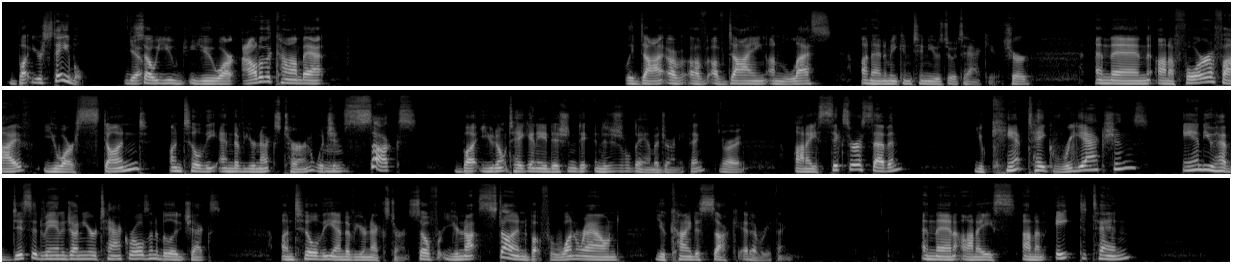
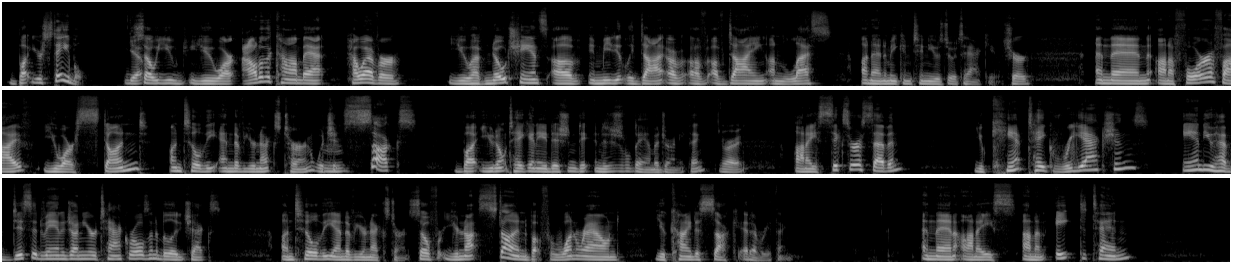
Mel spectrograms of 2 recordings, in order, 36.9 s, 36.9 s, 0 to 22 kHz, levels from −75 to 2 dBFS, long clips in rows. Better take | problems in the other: second | audio cutting out; at 3.5 s for 2.5 s

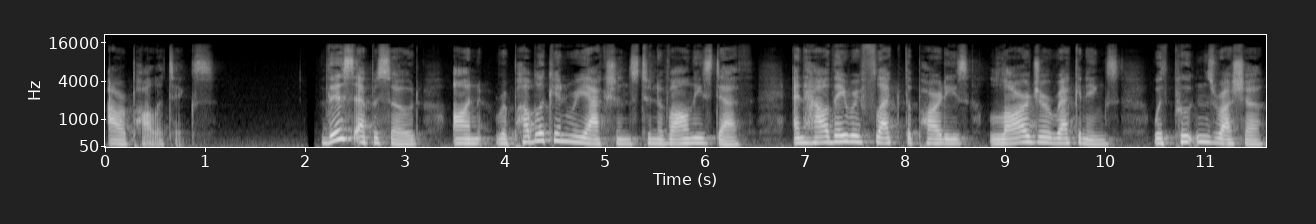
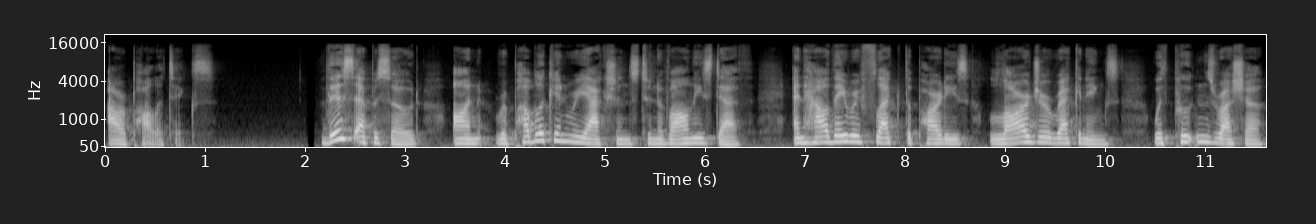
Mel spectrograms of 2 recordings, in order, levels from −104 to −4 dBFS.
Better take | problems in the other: neither | none

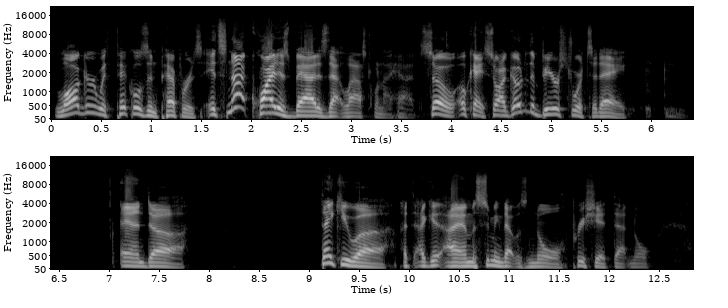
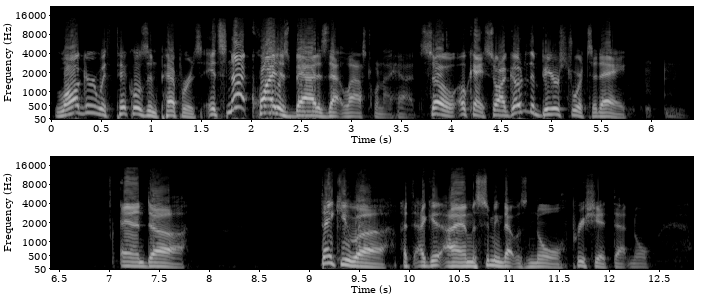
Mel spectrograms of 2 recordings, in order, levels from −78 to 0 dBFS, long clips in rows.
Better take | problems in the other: first | distortion; slight; 5% of the sound clipped

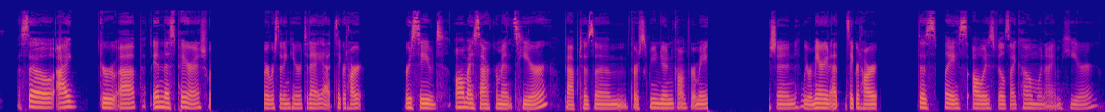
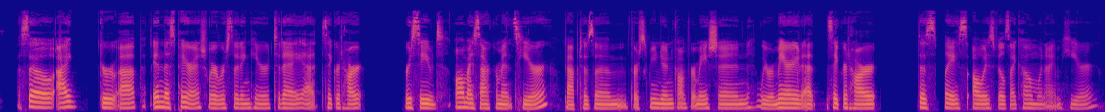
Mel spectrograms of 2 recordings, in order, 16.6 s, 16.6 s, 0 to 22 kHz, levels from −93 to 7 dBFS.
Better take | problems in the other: second | audio freezing; at 3 s for 1 s and at 11 s for 1 s

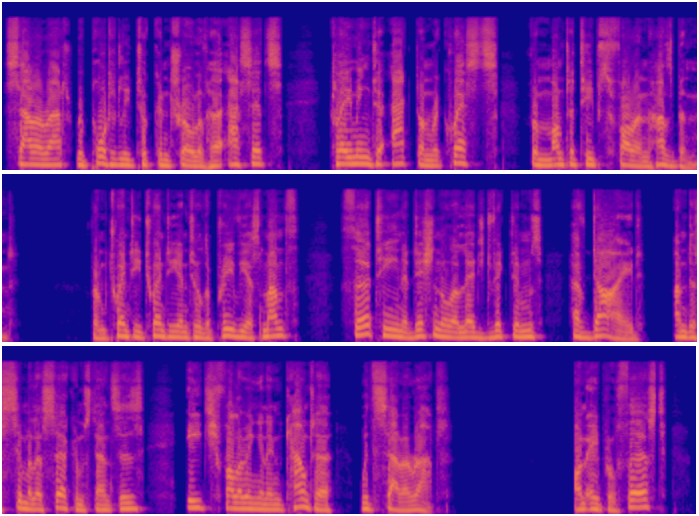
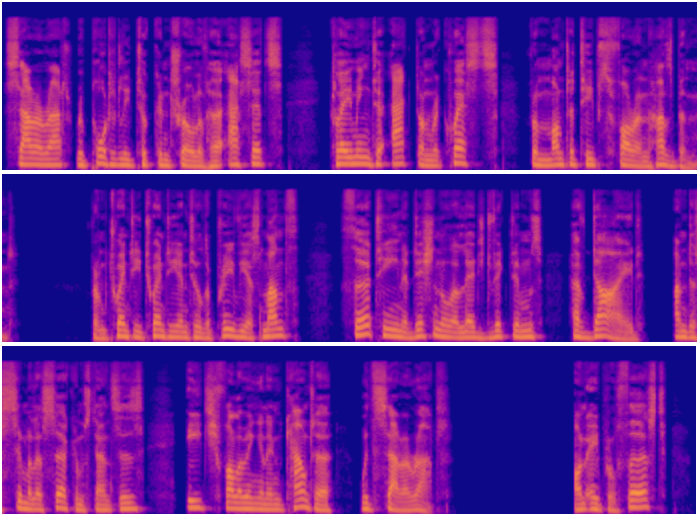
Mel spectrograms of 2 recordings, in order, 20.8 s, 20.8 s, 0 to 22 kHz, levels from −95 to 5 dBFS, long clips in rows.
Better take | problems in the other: second | distortion; slight; 4% of the sound clipped

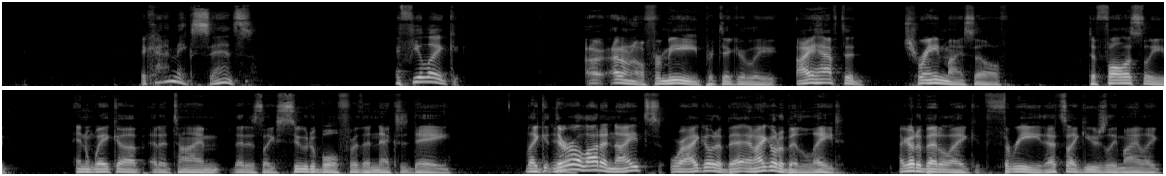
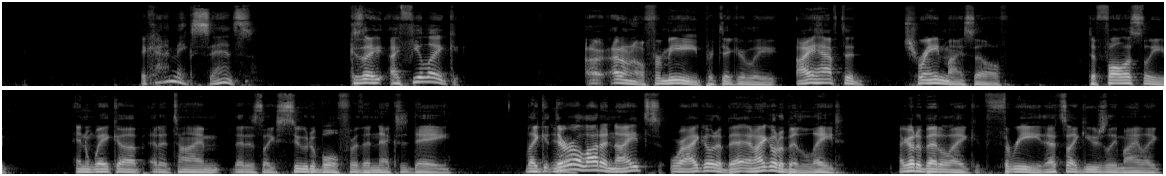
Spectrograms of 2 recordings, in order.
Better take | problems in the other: second | audio cutting out; at 3.5 s for 0.5 s

